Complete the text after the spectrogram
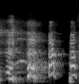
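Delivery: burst of laughter. Real, not acted. Laughing at own remark.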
